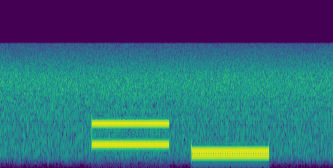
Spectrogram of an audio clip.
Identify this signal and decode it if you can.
Aircraft SELCAL, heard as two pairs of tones, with radio hiss. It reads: GP-AD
